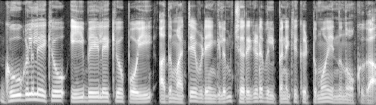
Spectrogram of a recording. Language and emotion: Malayalam, neutral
